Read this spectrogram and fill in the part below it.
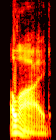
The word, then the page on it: elide: American English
